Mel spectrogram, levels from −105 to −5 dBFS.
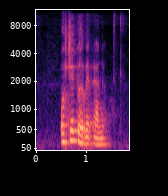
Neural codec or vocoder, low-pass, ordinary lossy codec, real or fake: codec, 24 kHz, 1 kbps, SNAC; 10.8 kHz; Opus, 24 kbps; fake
